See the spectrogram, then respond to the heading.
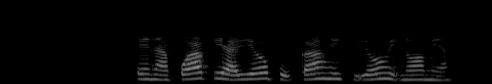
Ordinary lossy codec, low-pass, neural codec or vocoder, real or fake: MP3, 16 kbps; 3.6 kHz; none; real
